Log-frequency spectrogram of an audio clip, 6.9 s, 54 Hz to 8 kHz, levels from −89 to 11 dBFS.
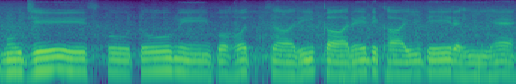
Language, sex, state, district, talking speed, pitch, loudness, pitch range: Hindi, male, Madhya Pradesh, Katni, 95 wpm, 110 Hz, -16 LUFS, 105-115 Hz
